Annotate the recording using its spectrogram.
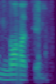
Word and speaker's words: Naughton: It's Michael Naughton. And that's spelled N as in Nancy, A-U-G-H-T-O-N.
